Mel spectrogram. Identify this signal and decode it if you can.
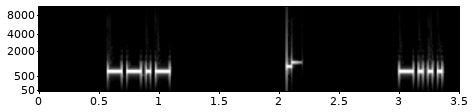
Morse code, heard as a keyed tone, about 30 wpm, 700 Hz. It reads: Q B
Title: Single Character (Letter:Number:Punctuation:Prosign) 30wpm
